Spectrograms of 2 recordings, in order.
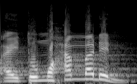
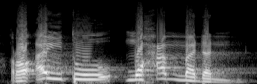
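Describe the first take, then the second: First: The name ends with an i-vowel plus n. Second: The name ends with an a-vowel plus n. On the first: The speaker calls it wrong. "Tak boleh baca" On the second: The speaker calls it right. "nak baca dengan baris fathah"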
